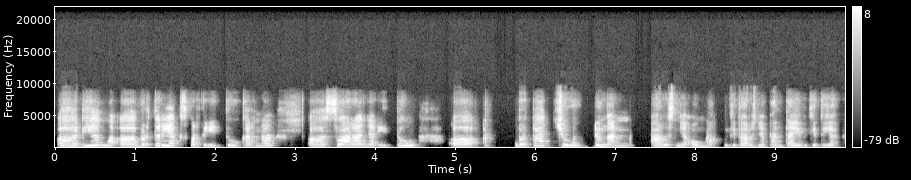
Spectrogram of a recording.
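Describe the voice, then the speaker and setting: A woman's voice: high voice, normal speed, fairly bright tone. A woman from Indonesia giving a classroom lesson, explaining step by step with frequent fillers and tag questions. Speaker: teacher. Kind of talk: classroom lecture. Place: near the coast.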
